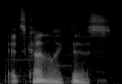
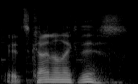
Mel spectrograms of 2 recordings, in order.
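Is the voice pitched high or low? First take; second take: low; low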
